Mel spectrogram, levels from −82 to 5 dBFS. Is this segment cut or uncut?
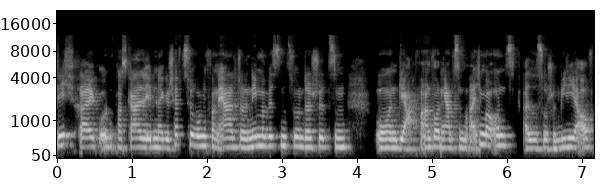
cut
